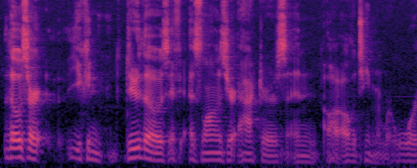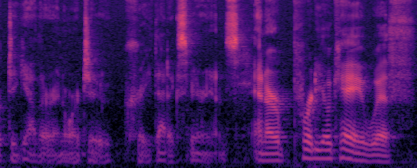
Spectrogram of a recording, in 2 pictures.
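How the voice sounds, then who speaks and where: A man's voice: low voice, lively intonation, brisk, gravelly, hardly any pauses, husky. A man talking casually as a playwright in a panel discussion, often restarting and repeating his words. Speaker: playwright and theatre maker.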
